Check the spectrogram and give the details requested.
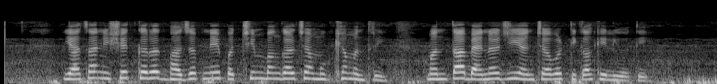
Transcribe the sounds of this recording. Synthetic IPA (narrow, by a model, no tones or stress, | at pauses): jat͡saniɕed̪kəɾət̪̚bʱad͡ʑəpnepət͡ɕːt͡ɕimbəŋɡalt͡ɕjamukʰjəmənt̪ɾiː | mənt̪abænəɾd͡ʑiːjaɲt͡ɕjaʋəɾʈikakeliːɦot̪i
